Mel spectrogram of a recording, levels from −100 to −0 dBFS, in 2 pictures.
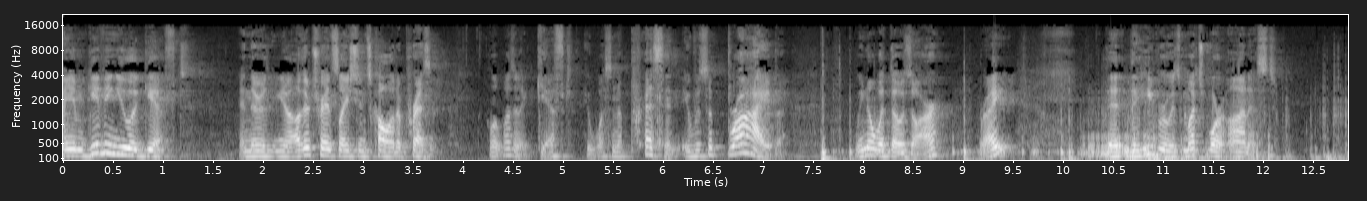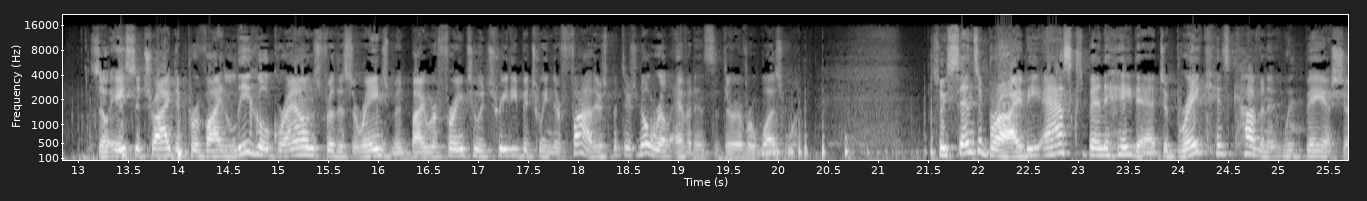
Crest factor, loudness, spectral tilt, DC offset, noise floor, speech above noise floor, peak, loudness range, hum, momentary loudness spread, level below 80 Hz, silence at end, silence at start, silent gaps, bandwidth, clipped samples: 16 dB; -15 LUFS; -5 dB/octave; under 0.1%; -47 dBFS; 32 dB; 0 dBFS; 7 LU; none; 16 LU; -40 dBFS; 0 s; 0 s; none; 16 kHz; under 0.1%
